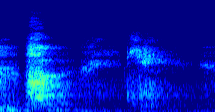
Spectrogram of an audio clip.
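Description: A woman gasping for breath: two sharp, breathy gasps about a second apart, the first the louder.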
